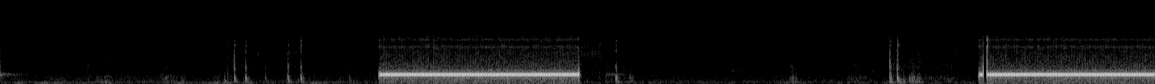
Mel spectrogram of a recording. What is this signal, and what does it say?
Ringback tone (North America), 440 + 480 Hz.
